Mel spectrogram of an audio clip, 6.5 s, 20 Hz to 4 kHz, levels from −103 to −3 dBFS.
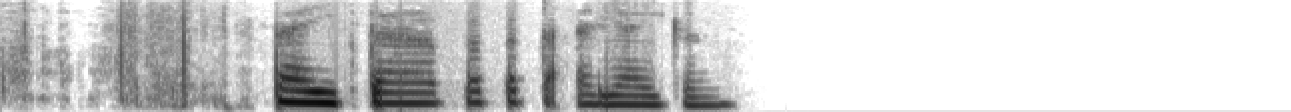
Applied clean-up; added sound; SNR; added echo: none; none; none; none.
